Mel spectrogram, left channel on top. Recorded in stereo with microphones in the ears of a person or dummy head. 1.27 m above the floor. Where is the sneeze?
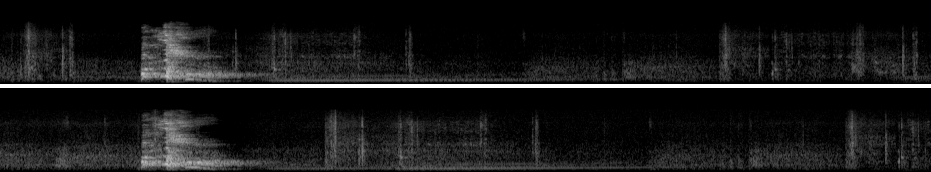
35° left (ahead or behind), 0.8 m.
